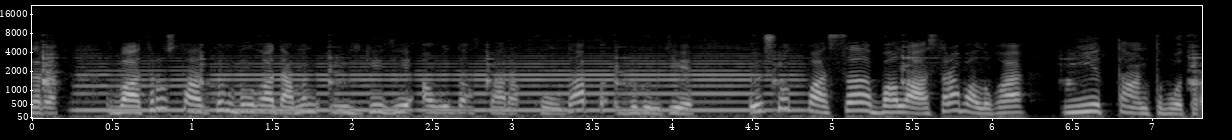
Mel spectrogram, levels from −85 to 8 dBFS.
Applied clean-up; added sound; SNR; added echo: neural mask model RNNoise.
